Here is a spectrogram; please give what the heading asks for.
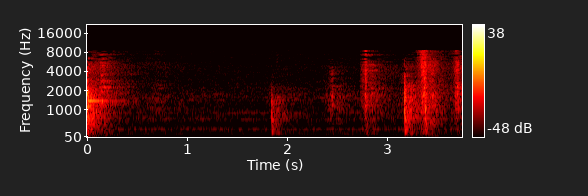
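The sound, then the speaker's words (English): A knife finely chops fresh baby dill, making a few soft, sharp taps at irregular intervals. The taps are faint over a low steady background hiss. “what I have here is I have some fresh baby dill, about a third a cup. So what I'm going to do is I'm just going to finely chop this.”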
